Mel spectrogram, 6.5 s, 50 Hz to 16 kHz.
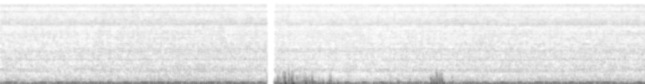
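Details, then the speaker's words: Carbureted V8 hot rod on a new carburetor with the choke set gives a deep, steady, even idle with no knocks or misses. It is responsive and idling well, run on a temporary battery. "but yeah, this bitch is purring, responsive, everything, idling badass. Choke is golden."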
